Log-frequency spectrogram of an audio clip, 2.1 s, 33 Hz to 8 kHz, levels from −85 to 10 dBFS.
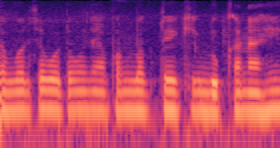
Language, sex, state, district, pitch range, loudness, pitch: Marathi, male, Maharashtra, Aurangabad, 130-135 Hz, -14 LUFS, 135 Hz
